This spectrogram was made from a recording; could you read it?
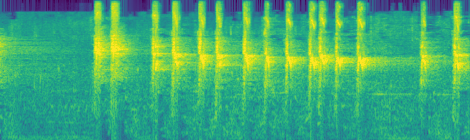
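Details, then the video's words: Grey-cheeked bulbul, played as therapy to get stressed or silent birds singing: sharp, high clicking notes in an uneven series of about fifteen over four seconds, after a quiet first second. "Terapi burung cak jenggot bahan / macet bunyi , setres pasti bakalan nyaut"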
